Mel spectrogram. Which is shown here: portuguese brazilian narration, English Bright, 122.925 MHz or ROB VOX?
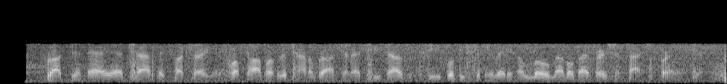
122.925 MHz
